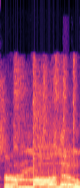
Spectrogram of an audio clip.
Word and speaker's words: hermano: It's pronounced hermano, buddy. The H is silent.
